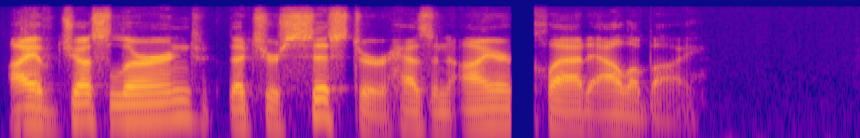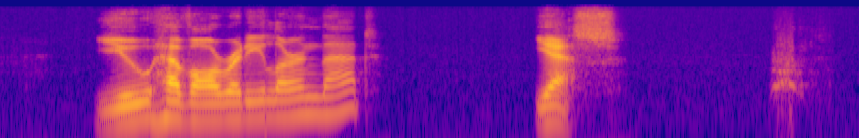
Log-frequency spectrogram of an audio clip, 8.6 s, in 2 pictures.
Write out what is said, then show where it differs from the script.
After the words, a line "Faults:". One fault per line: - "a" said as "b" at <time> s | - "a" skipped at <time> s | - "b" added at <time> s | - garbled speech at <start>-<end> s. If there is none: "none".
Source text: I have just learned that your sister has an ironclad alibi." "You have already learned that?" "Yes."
I have just learned that your sister has an ironclad alibi." "You have already learned that?" "Yes."
Faults:
none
